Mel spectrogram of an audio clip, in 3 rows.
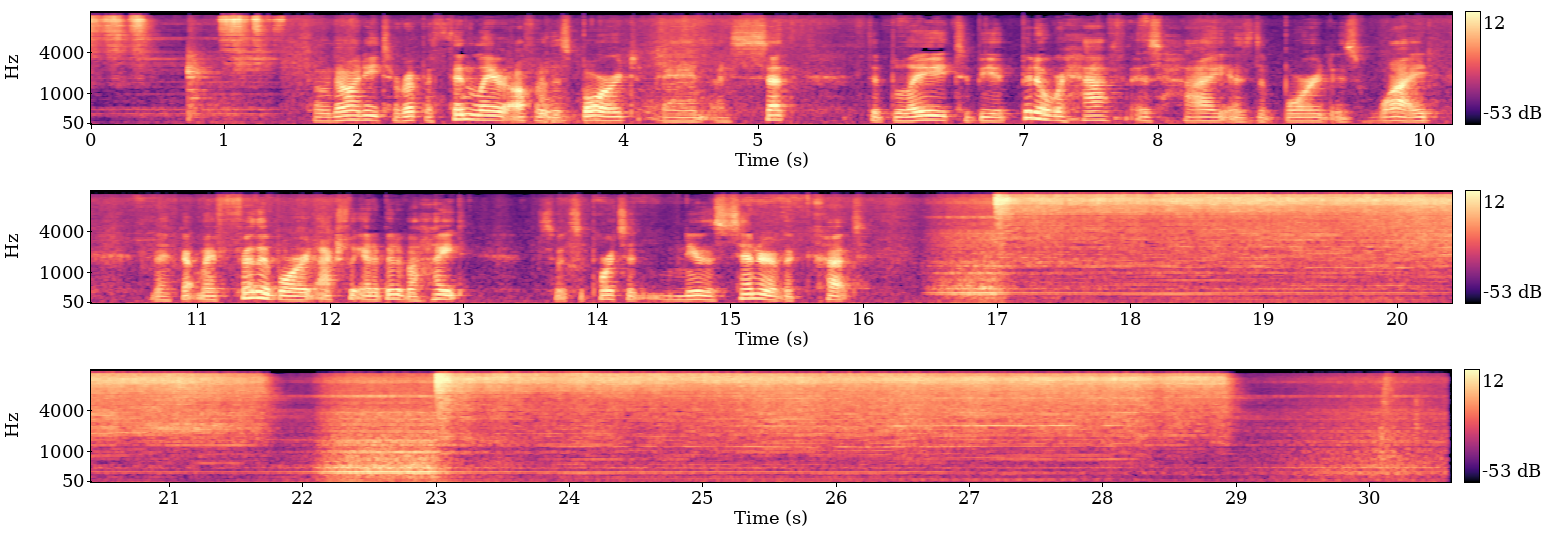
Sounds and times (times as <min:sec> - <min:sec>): Speech: 0:01.7 - 0:16.1.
